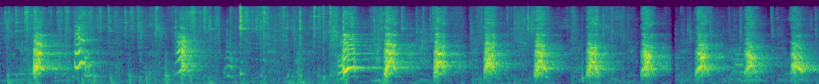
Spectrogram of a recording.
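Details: Cavalier King Charles Spaniel in a home kitchen on a cloudy Monday morning, among off-season mothers and puppies: a run of sharp, mid-pitched barks repeated roughly twice a second, with faint human speech underneath.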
